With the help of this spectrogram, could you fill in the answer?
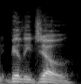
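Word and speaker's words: Billie Joe: Since I've been a teenager, I call him Billy Joel with an L, but it's just Billy Joe.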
